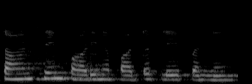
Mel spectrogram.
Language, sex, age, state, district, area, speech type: Tamil, female, 18-30, Tamil Nadu, Ariyalur, rural, read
